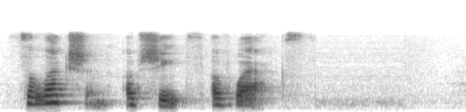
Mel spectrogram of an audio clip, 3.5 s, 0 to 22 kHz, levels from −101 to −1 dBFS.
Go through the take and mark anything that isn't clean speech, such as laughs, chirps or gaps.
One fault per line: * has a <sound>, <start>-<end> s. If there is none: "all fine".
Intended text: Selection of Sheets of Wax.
all fine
